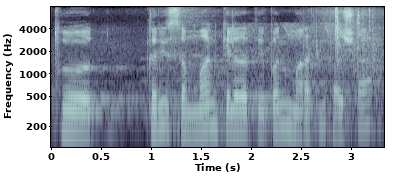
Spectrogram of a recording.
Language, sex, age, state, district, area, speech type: Marathi, male, 30-45, Maharashtra, Buldhana, urban, spontaneous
